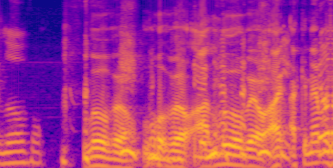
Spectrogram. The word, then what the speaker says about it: Louisville: Sharon is based in Louisville. Do I say it correctly? Louisville? That's one way to say it. We kind of say Louisville.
